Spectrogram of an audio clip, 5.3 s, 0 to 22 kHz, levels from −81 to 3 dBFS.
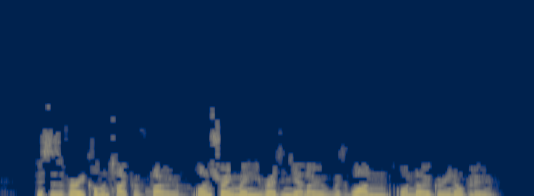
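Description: Speech runs for the whole clip with heavy damage of the kind MP3 compression leaves, likely from encoding at a very low bitrate, which fits something around 16 kbps. Nothing remains above 10.1 kHz, where the encoder has cut the treble. Weak frequency lines drop in and out between frames, giving a watery, swirling texture, with metallic chirps on s sounds and smeared consonant attacks.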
